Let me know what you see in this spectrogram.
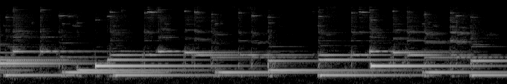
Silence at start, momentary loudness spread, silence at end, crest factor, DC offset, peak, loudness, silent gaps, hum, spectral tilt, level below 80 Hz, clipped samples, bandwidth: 0 s; 7 LU; 0 s; 16 dB; under 0.1%; -10 dBFS; -25 LUFS; none; none; -0.5 dB/octave; -78 dBFS; under 0.1%; 16.5 kHz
